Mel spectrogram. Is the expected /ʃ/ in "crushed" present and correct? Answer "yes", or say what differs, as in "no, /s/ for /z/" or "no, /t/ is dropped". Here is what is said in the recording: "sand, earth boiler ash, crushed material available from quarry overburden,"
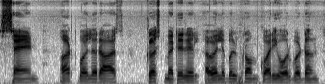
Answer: no, /s/ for /ʃ/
